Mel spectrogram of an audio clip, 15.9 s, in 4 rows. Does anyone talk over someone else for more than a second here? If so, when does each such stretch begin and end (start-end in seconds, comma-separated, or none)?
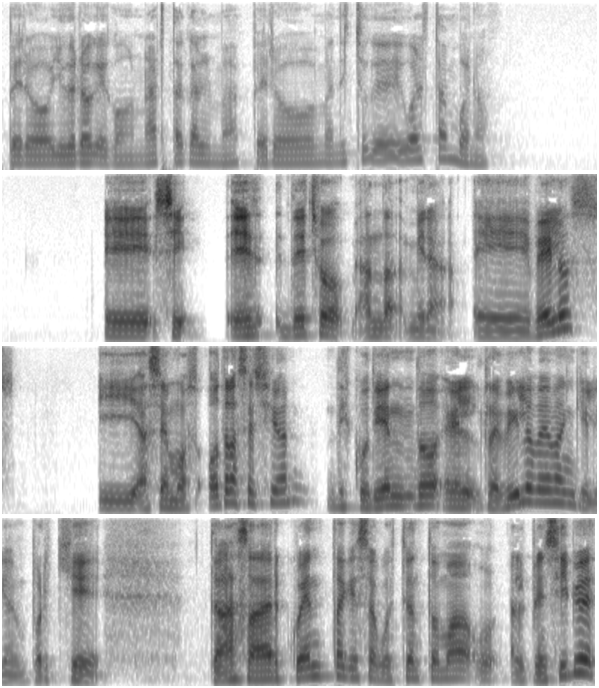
none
